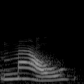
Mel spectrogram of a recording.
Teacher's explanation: the l is pronounced exactly like the o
